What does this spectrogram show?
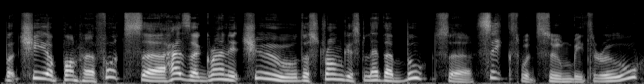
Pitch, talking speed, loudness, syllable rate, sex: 195 Hz, 185 wpm, -18 LUFS, 4.1 syllables/s, male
